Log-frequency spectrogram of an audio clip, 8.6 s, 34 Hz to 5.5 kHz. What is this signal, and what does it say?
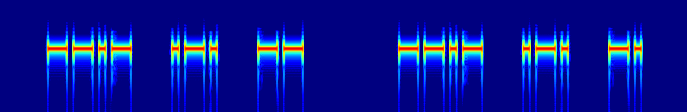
Morse code, heard as a keyed tone, about 15 wpm, spaced as for 10 wpm, 600 Hz. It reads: QRM QRN
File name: QSL / CW lesson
